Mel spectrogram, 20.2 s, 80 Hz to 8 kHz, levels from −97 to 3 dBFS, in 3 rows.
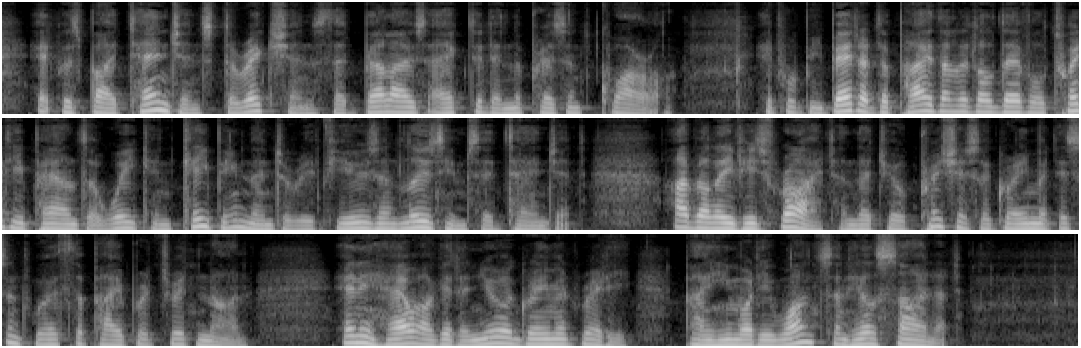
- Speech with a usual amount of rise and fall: Yes, average, 3.3 semitones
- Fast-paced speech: Yes, fast, 210 wpm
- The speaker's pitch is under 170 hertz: Yes, low, 135 Hz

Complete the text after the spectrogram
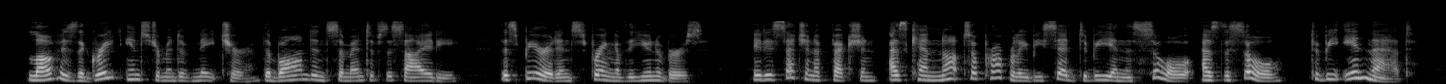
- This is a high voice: Yes, high, 195 Hz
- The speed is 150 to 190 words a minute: Yes, average, 180 wpm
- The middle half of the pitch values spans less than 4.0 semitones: No, average, 4.5 semitones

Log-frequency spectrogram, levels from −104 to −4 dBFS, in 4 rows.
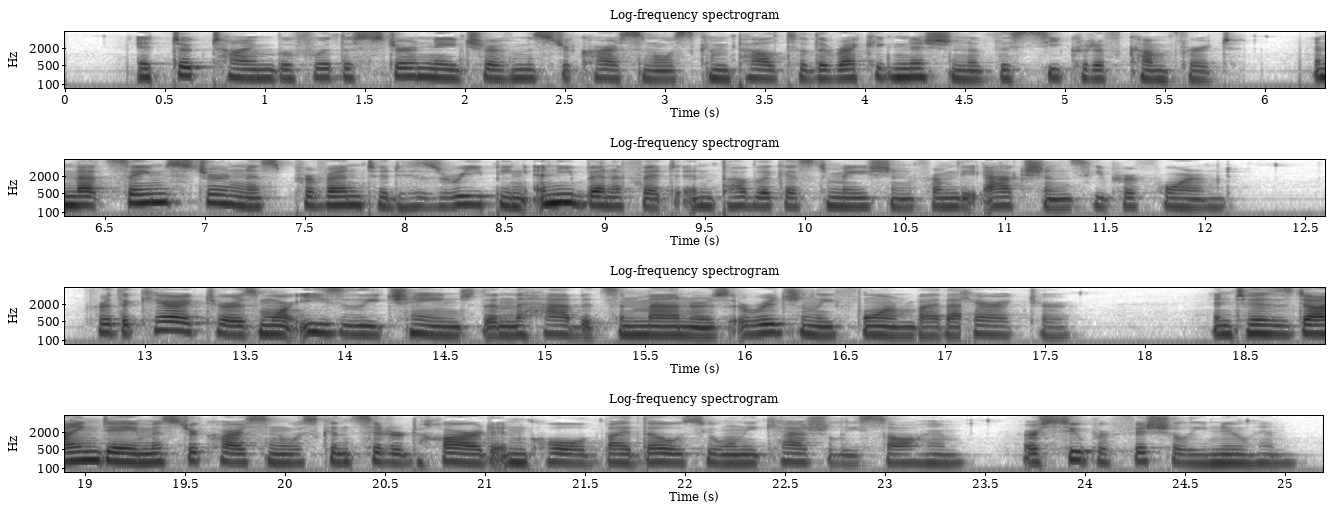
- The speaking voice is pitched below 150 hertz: No, medium, 170 Hz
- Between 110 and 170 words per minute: No, average, 185 wpm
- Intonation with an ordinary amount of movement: No, narrow, 2.3 semitones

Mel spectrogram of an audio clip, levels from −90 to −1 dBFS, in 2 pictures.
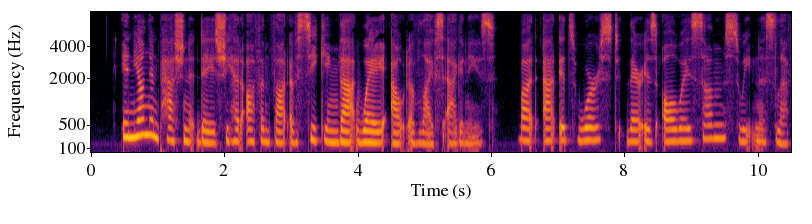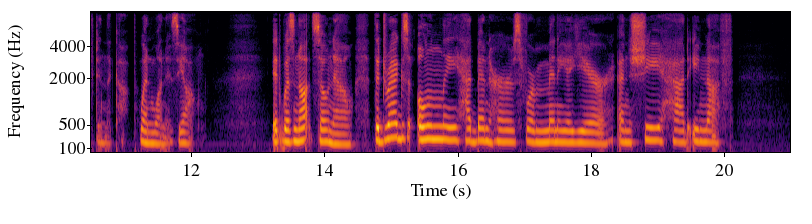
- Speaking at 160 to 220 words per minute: No, average, 150 wpm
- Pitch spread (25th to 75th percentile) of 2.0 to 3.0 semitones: Yes, average, 2.7 semitones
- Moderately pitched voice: No, high, 205 Hz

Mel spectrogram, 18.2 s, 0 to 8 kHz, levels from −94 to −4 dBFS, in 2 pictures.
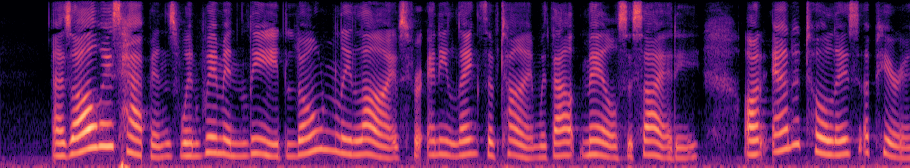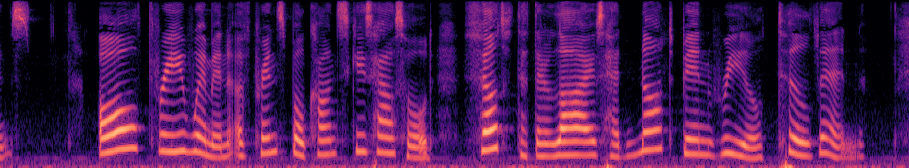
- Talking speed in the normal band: No, slow, 120 wpm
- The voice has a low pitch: No, high, 245 Hz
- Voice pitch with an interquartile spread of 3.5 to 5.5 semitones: Yes, average, 4.2 semitones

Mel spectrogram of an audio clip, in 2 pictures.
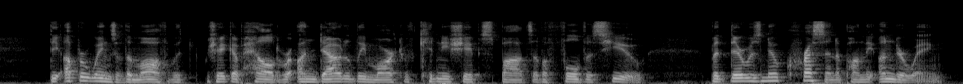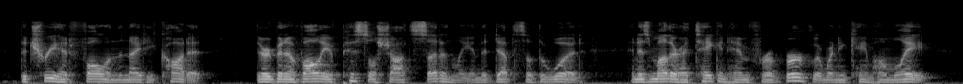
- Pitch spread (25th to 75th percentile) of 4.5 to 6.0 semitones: No, average, 3.4 semitones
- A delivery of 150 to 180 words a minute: No, fast, 205 wpm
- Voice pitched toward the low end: Yes, low, 115 Hz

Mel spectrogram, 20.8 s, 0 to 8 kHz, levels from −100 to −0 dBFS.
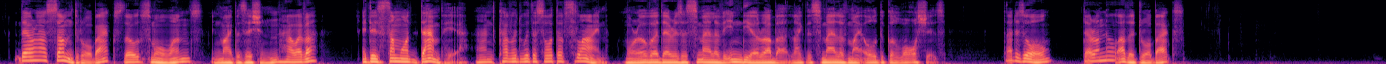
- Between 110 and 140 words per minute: Yes, slow, 135 wpm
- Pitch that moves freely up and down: Yes, wide, 6.7 semitones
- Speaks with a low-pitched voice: Yes, low, 100 Hz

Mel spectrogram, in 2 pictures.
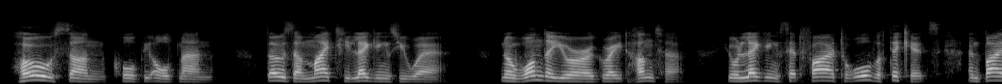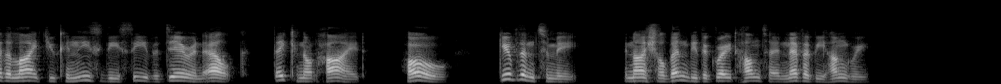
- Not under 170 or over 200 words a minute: Yes, average, 175 wpm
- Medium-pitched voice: Yes, medium, 150 Hz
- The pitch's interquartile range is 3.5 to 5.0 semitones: Yes, average, 3.9 semitones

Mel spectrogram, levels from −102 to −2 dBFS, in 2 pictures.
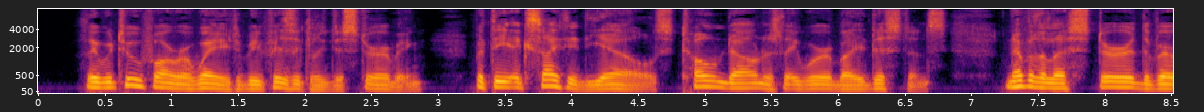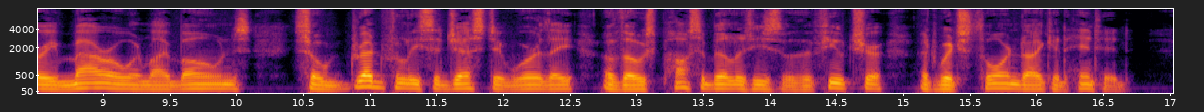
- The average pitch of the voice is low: Yes, low, 110 Hz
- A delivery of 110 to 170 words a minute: Yes, average, 155 wpm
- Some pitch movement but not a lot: Yes, average, 4.1 semitones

